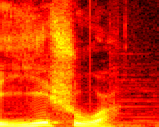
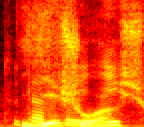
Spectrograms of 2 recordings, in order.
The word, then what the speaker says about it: Yeshua: Alors, c'est vrai qu'en français, on, le dit Jésus, mais en fait, en hébreu, c'est Yeshua. Yeshua.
